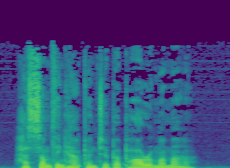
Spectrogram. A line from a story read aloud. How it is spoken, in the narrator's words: she asked anxiously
